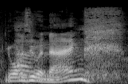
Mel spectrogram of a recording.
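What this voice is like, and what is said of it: Weak put-on accent, half Michael Caine. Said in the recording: “That's not an accent at all. ... That's an accent. ... That's not an accent. That's like a halfway to Michael Caine.”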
